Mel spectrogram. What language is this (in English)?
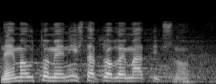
Serbian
